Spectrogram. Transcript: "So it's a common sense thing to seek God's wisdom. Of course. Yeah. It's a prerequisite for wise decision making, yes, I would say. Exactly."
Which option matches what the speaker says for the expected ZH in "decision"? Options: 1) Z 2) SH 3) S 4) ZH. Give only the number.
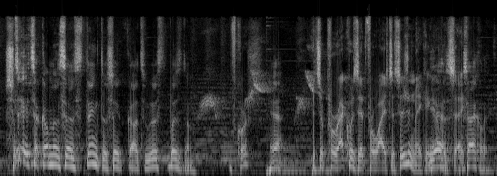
4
